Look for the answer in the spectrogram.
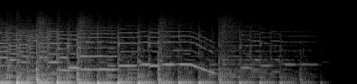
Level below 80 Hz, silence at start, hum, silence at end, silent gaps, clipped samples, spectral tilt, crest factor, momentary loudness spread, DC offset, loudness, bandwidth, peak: -34 dBFS; 0 s; none; 0.35 s; none; under 0.1%; -5.5 dB/octave; 16 dB; 16 LU; under 0.1%; -31 LUFS; 15 kHz; -14 dBFS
